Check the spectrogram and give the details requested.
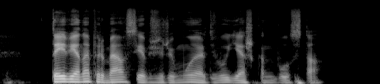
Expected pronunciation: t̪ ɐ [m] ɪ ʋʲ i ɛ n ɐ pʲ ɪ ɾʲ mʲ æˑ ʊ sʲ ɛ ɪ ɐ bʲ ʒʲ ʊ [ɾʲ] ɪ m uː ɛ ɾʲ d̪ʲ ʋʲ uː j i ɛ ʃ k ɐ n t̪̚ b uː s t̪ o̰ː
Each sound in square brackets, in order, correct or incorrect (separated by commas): incorrect, correct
